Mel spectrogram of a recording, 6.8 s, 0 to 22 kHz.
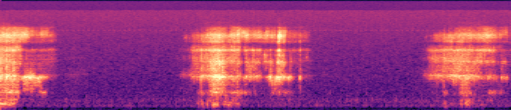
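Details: Adult sleeping deeply, recorded as ASMR: slow, rasping snores, roughly 20 breaths a minute, each a harsh noisy breath separated by quiet pauses.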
